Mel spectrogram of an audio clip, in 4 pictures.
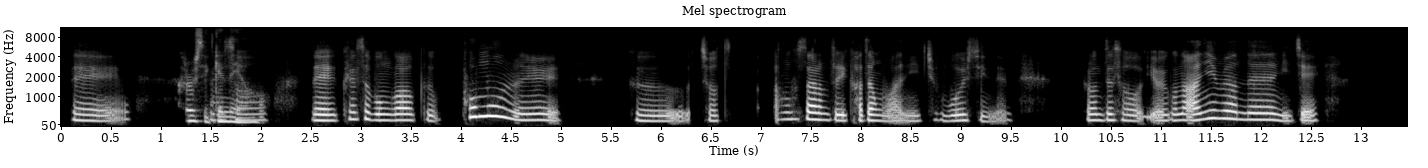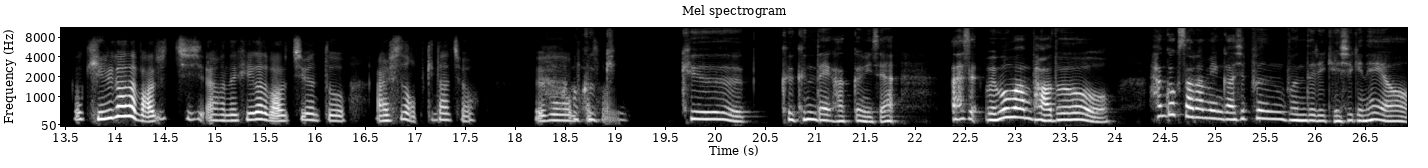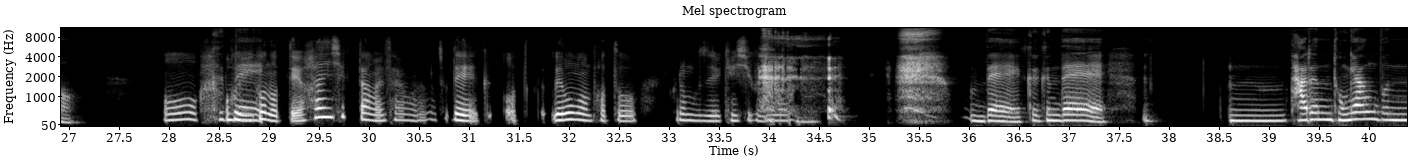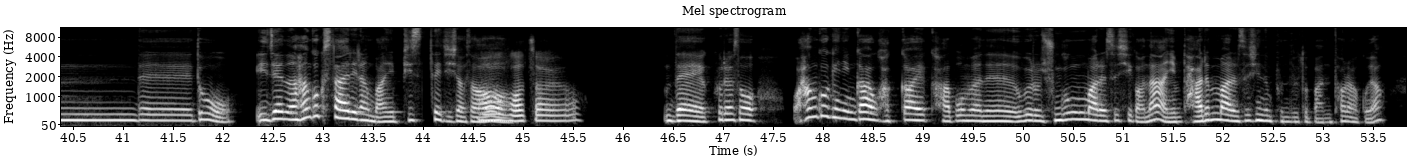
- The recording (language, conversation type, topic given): Korean, advice, 새로운 환경에서 외롭지 않게 친구를 사귀려면 어떻게 해야 할까요?
- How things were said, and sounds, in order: other background noise; laugh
